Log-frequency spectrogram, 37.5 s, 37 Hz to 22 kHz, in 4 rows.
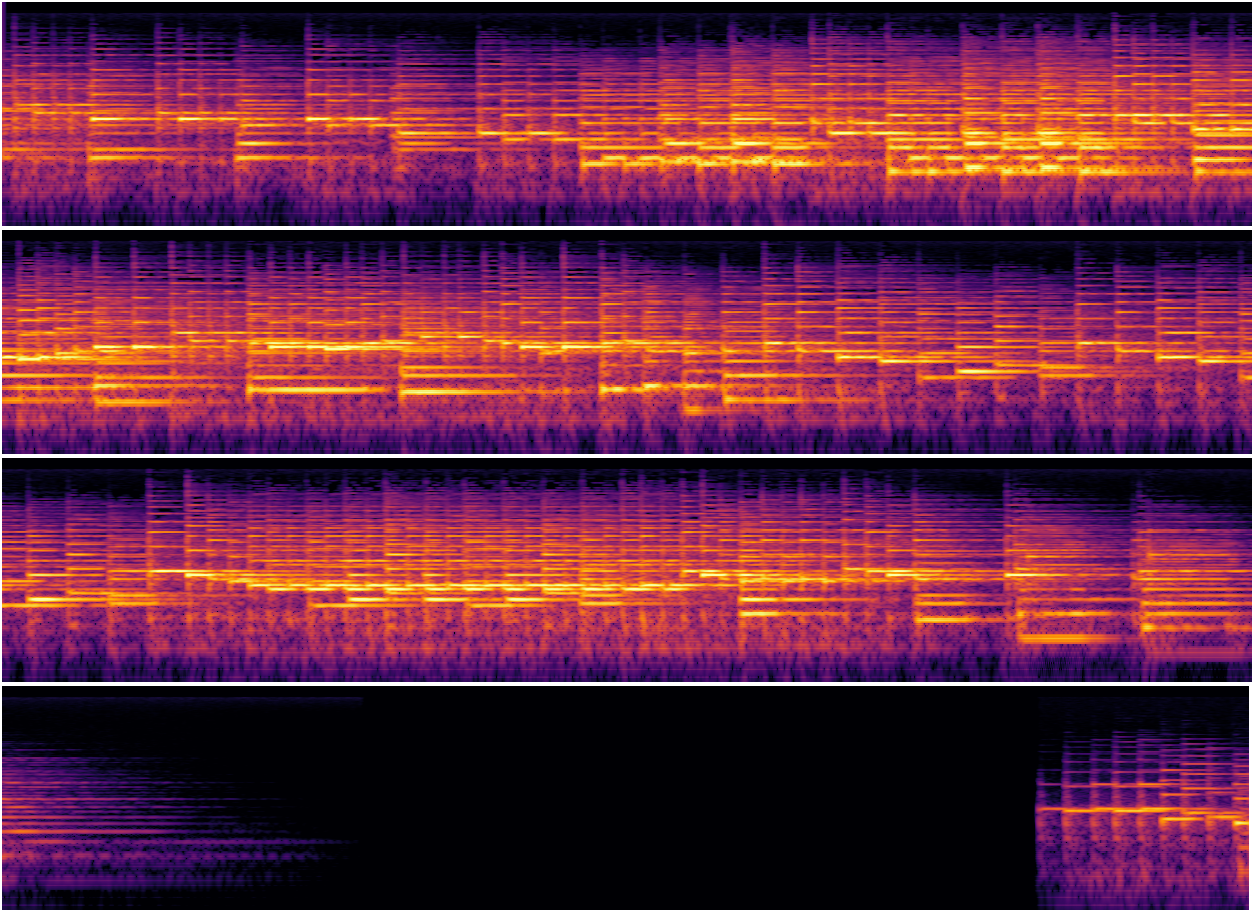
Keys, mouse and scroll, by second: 0.5 s, 1.3 click, 2.2 click, 3.9 click, 4.6 click, 6.0-6.4 typing, 6.8 Return, 9.9 s, 11.8 click, 13.9 click, 15.6 click, 16.4 click, 16.8 Escape, 18.0 click, 19.2 click, 20.5 t, 22.8 ctrl+z, 24.7-25.8 drag, 25.9-27.0 drag, 27.9-28.9 drag, 31.2 s, 33.1 click, 34.0 click, 34.6 click, 35.4 typing, 36.4 Return.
